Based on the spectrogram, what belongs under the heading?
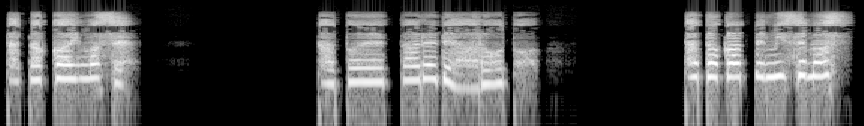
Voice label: warcry

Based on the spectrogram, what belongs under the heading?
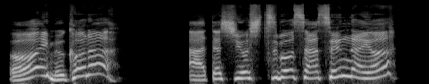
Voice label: warcry

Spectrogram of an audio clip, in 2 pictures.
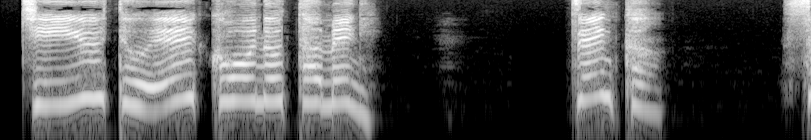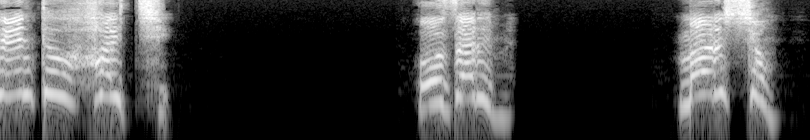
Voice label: warcry

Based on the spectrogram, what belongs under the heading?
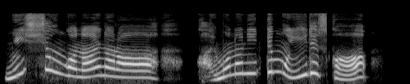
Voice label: DIALOGUE JP

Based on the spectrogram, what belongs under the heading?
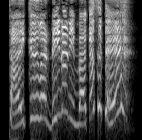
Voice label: warcry

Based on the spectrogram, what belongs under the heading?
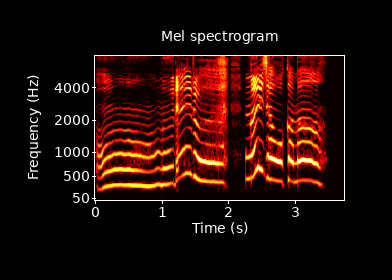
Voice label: Dialogue jp

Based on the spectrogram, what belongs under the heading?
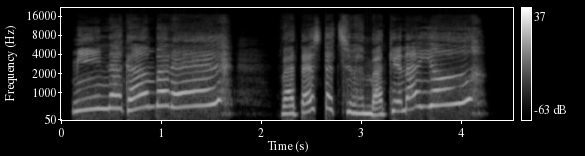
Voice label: warcry

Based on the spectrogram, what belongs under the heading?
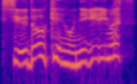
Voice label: ATTACK, JP

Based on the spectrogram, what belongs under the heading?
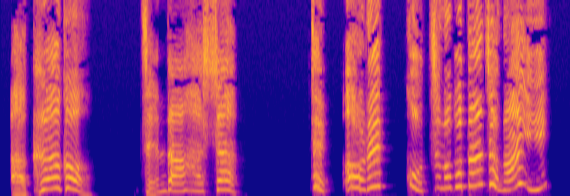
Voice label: warcry

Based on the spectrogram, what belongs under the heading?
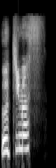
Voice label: Battle Shout; Ako Dress

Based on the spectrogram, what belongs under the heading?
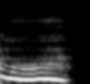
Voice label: LOW MOOD JP

